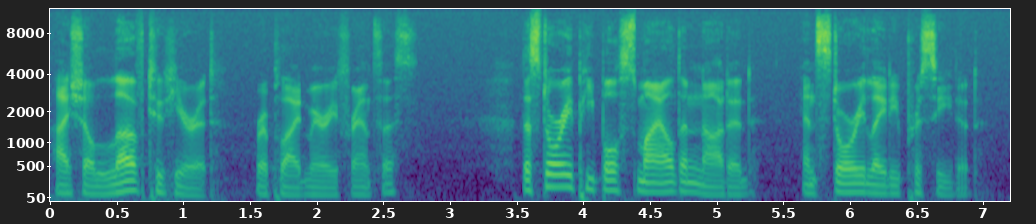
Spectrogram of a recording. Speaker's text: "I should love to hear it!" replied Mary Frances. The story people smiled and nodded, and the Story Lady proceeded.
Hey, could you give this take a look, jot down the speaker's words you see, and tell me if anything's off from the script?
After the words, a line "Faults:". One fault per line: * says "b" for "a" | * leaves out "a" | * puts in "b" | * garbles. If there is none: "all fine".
"I shall love to hear it!" replied Mary Frances. The story people smiled and nodded, and Story Lady proceeded.
Faults:
* says "shall" for "should"
* leaves out "the"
